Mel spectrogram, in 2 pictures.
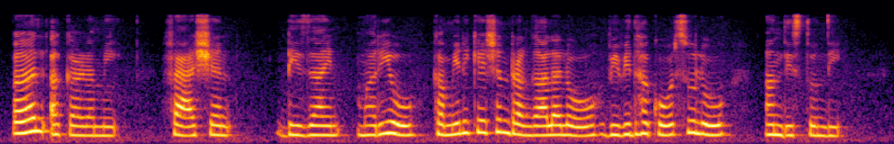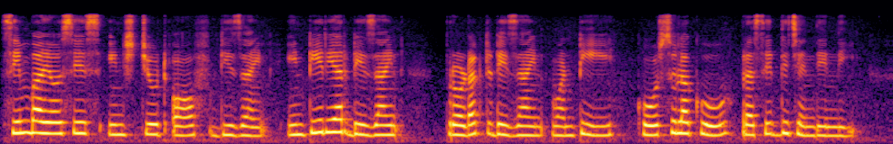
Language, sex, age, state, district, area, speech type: Telugu, female, 30-45, Andhra Pradesh, Krishna, urban, spontaneous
